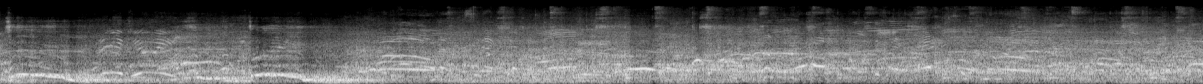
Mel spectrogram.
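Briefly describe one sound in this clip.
A large crowd of children shrieks and cheers loudly.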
